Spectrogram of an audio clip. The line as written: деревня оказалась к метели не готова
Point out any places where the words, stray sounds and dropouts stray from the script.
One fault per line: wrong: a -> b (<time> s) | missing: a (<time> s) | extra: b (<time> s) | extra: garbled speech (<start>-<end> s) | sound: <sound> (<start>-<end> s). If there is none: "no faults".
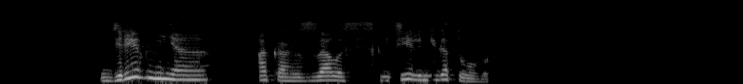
no faults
